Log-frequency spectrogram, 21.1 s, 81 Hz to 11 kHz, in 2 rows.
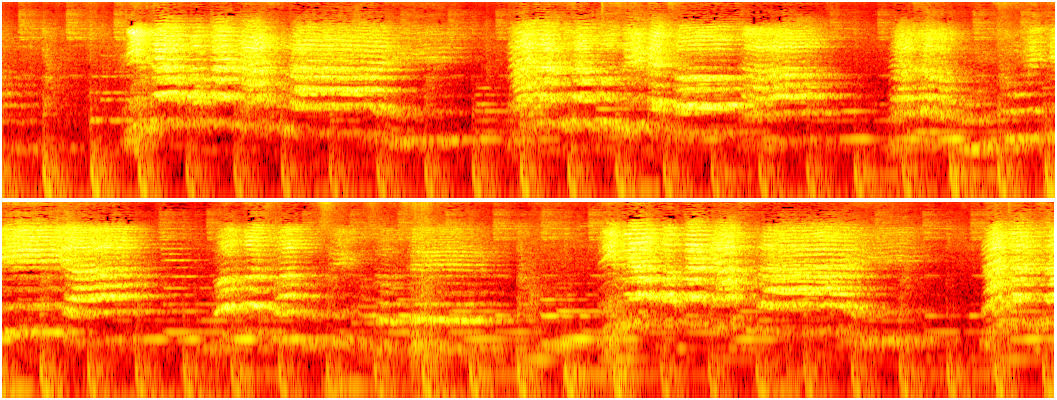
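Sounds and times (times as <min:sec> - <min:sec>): musical accompaniment with steady beat: 0:00.0 - 0:21.0
children's choir singing: 0:01.2 - 0:12.0, 0:12.6 - 0:15.5, 0:16.5 - 0:21.0.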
